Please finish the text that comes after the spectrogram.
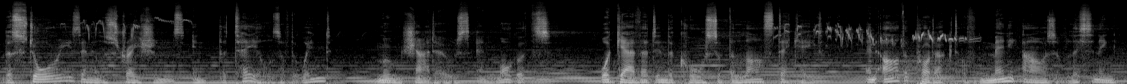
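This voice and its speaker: A man narrating a scripted folktale as a storyteller, in a measured, solemn manner with deliberate phrasing. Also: deep voice, expressive. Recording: studio narration over music. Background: music.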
